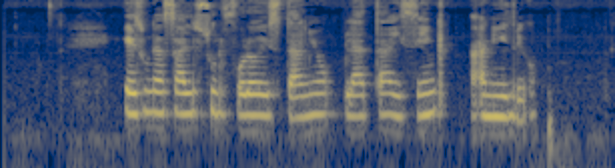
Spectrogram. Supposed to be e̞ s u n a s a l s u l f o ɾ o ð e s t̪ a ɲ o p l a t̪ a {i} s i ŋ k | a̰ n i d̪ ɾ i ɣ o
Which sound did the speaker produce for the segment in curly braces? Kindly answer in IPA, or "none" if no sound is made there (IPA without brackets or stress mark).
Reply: i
